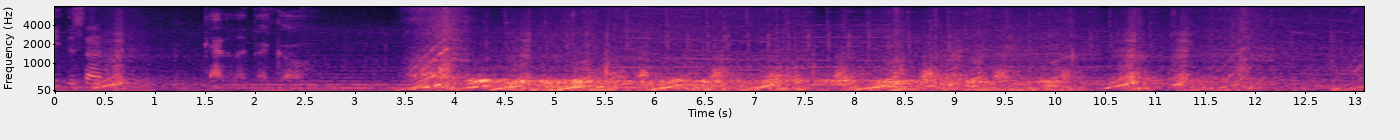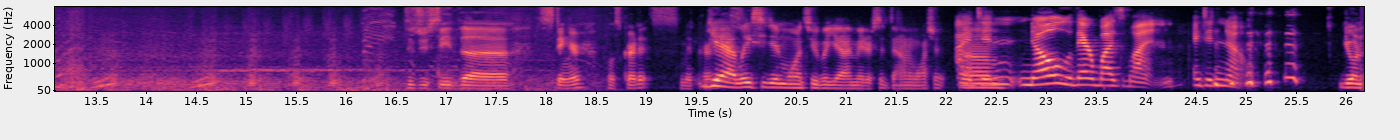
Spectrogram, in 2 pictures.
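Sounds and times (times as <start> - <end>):
speech: 0.0 - 1.0, 1.6 - 2.8, 3.5 - 10.8, 16.6 - 25.3, 26.0 - 26.1
car engines revving in a quarter-mile street race in Fast Five: 0.0 - 18.6.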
